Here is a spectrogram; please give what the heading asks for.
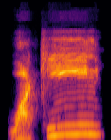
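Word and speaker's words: Joaquín: Waqen Anduhar.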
